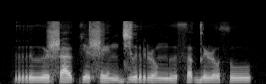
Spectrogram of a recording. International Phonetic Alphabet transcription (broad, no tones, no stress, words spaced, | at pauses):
rɯː ʂaə̯kiʂen d͡ʑɯrɭo ŋɯθʌ ɡɯɭoθu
